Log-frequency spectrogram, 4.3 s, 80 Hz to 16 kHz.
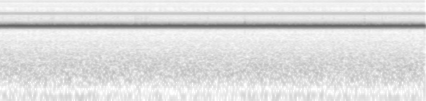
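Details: Striped marsh-cricket singing at Maggia, Switzerland, on 1 September 2023: an unbroken, high, shrill trill held at one steady pitch with a faint upper overtone, loud and even throughout with no other sounds.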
